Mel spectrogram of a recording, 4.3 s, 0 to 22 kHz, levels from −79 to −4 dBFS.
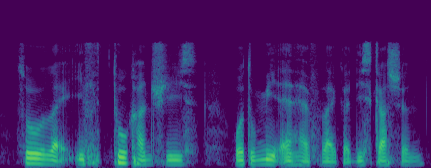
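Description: Nothing in the speech recording points to a technical fault anywhere in the signal.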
